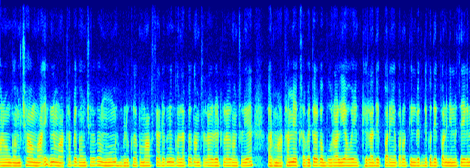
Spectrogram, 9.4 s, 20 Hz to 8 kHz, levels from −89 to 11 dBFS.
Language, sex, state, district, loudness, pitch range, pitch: Hindi, male, Punjab, Pathankot, -17 LUFS, 150-155 Hz, 150 Hz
